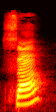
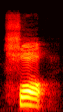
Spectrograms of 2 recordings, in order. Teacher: सीन बारीक है, सौद मोटा है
